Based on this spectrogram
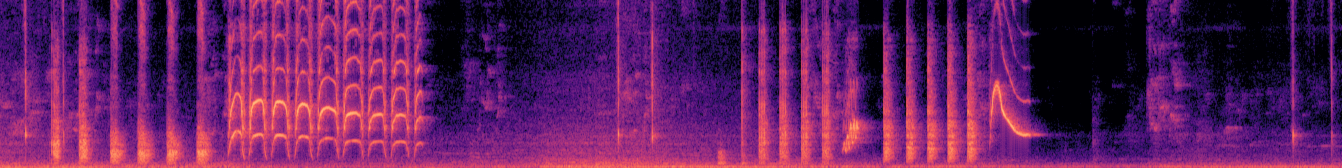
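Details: Black-winged myna kept as a cage bird, singing loudly to spur quiet birds: rapid sharp clicks, a burst of harsh ringing arched notes, more clicks and a long descending whistled squeal, with faint room noise.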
